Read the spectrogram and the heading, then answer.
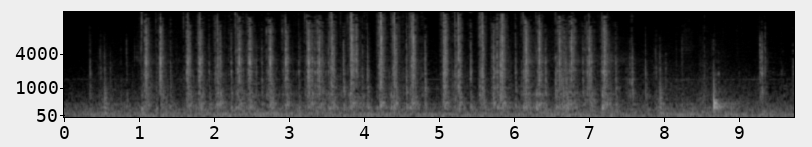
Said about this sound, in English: This is like Merdad's typewriter, right?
